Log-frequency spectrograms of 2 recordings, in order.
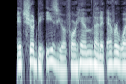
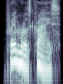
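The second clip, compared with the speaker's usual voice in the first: usual speaking voice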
